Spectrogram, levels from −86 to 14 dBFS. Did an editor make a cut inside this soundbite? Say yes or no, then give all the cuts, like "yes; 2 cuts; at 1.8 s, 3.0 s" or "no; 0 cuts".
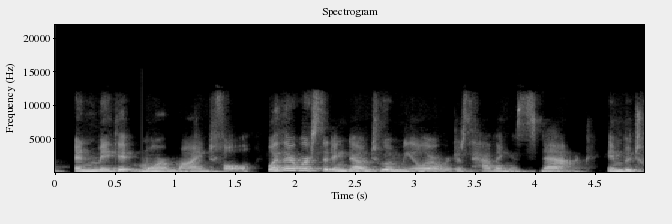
yes; 1 cut; at 1.6 s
